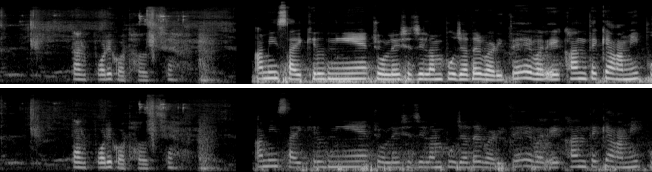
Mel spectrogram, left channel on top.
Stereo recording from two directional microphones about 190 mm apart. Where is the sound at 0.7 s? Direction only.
5° right (ahead or behind).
